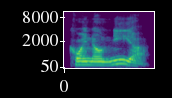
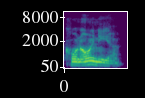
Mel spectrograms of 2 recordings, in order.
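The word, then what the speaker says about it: κοινωνία: they are alpha pure the accent comes at the end so if you want to pronounce them correctly and impress people with how much greek you know make sure that you say koinonia and not something like cornonia then you can impress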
